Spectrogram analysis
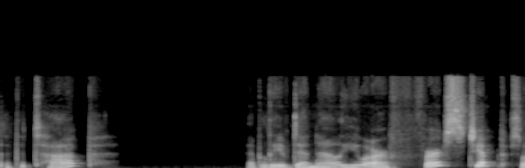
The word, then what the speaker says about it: Danielle: So it is pronounced Danielle, even though it's spelled funny.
